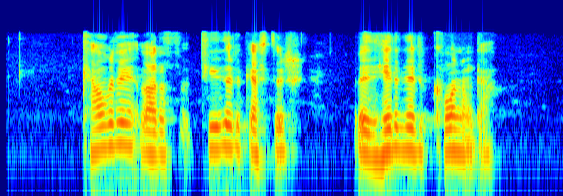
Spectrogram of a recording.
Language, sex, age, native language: Icelandic, male, 20-29, Icelandic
